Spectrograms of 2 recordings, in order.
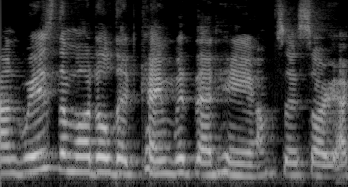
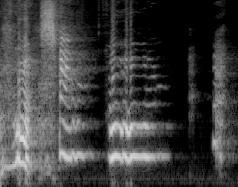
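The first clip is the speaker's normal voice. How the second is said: laughing through words; 14 semitones higher, 11 dB louder, much slower than usual. Real, not acted. Laughs while reading a joke.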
